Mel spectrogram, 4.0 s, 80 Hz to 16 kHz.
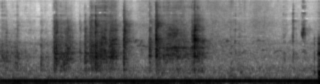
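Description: Several light metallic clicks and scrapes as a square-head bolt is slid along the channel of an aluminium IronRidge XR100 solar racking rail, over a steady low hum.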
